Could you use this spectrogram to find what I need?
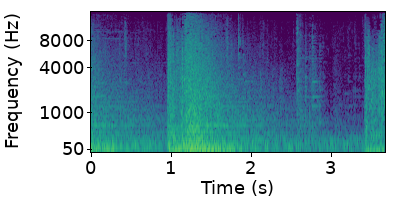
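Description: Gunfire in a video game: a few loud, noisy bursts of shots break over a steady background hum, with no talking.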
